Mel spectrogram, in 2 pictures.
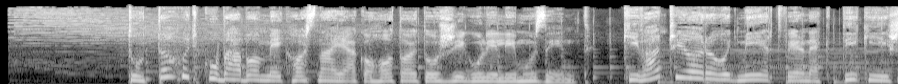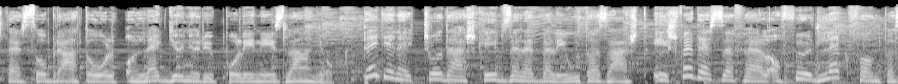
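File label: Hungarian female voice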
